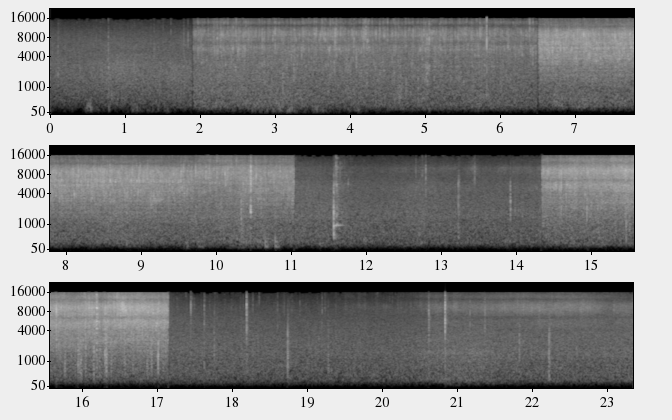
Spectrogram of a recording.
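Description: Steady hiss of rain, alternating with onions and burger patties sizzling in a skillet over a campfire. The hiss jumps louder and quieter at a few sudden changes, with a few sharp clicks.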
